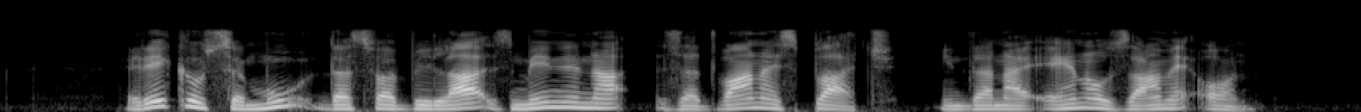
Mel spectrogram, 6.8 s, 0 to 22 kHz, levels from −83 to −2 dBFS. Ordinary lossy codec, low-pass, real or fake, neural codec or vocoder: none; 7.2 kHz; real; none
